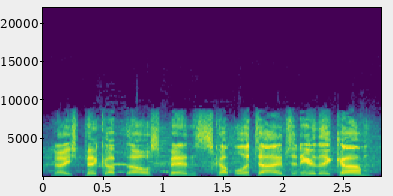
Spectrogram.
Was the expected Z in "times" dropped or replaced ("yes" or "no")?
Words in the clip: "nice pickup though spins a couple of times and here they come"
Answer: no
